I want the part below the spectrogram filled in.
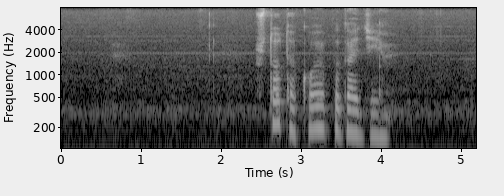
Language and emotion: Russian, neutral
